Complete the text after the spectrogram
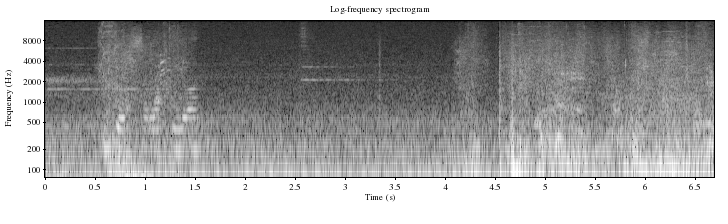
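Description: Game spell effects whoosh and crackle in bursts during a fight.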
